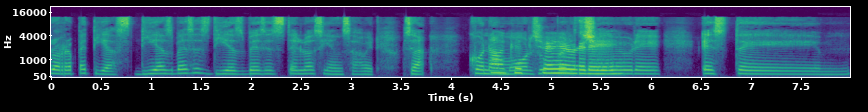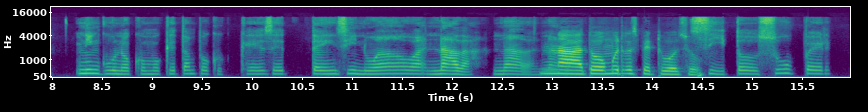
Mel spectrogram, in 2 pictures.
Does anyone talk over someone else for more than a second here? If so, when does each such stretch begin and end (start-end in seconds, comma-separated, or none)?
4.4-5.8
